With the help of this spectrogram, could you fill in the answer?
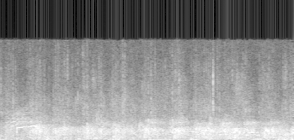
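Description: An audience applauds the kids who helped with the story, steadily for a few seconds, a dense, even wash of many hands clapping at once with no voices standing out.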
